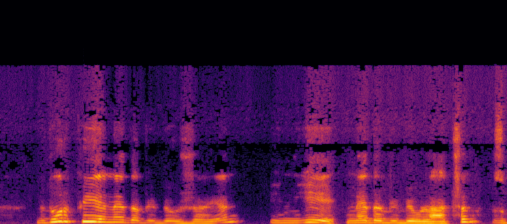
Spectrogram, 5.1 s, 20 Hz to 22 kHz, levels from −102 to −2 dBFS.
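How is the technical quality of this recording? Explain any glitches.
Nothing glitchy turns up in this speech recording; it holds steady the whole way, with no faults to point to.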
